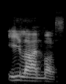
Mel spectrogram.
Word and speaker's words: Elon Musk: musk sorry yeah i'm mispronouncing i i was pronouncing how the person spelled it elon musk thank you uh okay so that's what happens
